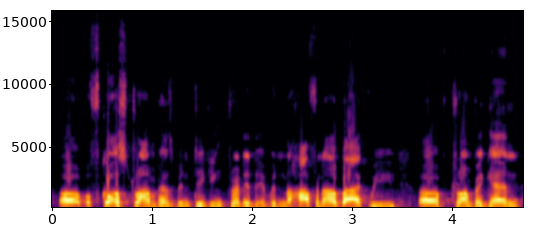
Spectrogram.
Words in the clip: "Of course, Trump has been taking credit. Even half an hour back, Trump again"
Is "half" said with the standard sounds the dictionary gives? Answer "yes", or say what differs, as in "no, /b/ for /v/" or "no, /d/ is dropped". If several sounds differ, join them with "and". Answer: yes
